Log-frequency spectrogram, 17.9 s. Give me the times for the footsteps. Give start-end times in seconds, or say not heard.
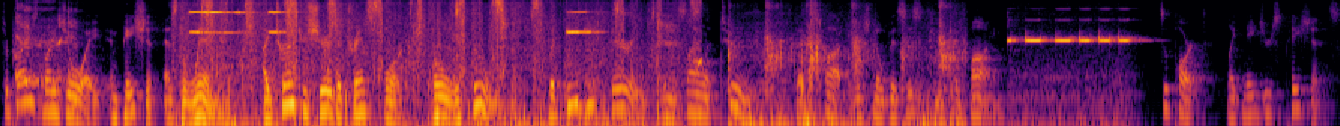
2.2-12.9.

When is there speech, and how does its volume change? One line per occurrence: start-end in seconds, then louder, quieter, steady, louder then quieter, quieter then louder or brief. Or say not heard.
0.0-13.4 quieter
15.4-17.8 brief.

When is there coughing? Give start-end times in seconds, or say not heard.
0.1-1.1.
